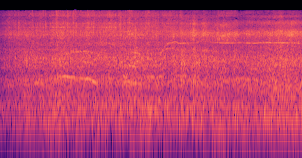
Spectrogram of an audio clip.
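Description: Multi-storey concrete building collapsing: a loud, steady rushing roar of falling masonry and debris that builds up over the first second.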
